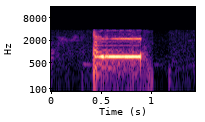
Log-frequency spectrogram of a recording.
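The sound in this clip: A voicemail system sounds its beep before the message recording starts: one steady electronic tone lasting about half a second, alone in near silence.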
